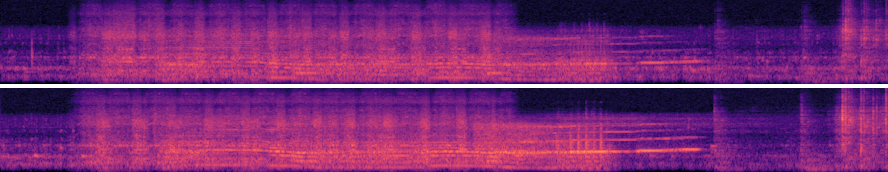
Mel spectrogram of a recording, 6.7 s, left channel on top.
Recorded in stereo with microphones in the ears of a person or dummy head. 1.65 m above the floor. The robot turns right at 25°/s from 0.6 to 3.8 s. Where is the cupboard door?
70° right (ahead or behind), 4.5 m.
